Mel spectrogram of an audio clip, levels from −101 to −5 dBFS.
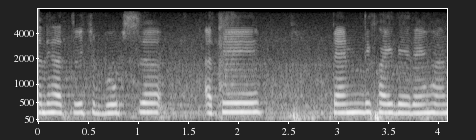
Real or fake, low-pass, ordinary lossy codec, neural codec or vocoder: fake; 7.2 kHz; none; codec, 16 kHz, 8 kbps, FunCodec, trained on Chinese and English, 25 frames a second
